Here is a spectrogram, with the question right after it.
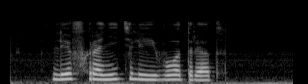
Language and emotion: Russian, neutral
